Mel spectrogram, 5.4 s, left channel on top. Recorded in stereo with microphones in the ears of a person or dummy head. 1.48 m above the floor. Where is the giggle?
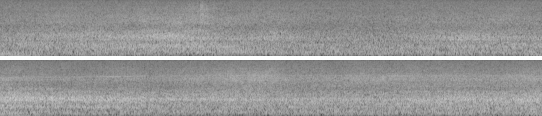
I don't hear a giggle.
